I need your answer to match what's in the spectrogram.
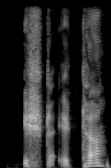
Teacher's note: In Pali, as you would expect, the shta becomes double T retroflex, ta, ishta itta, but the ya in Pali comes back.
